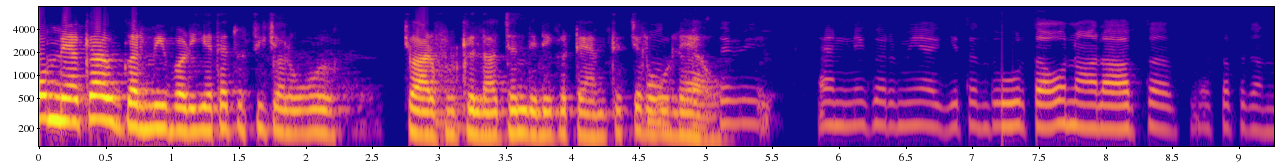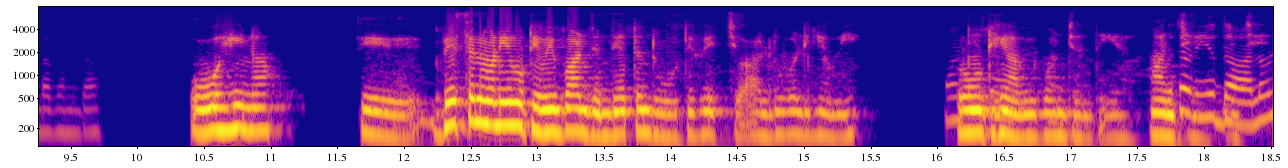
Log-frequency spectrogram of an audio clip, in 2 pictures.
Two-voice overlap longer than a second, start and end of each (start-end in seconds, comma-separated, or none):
none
